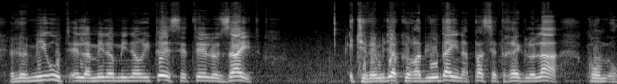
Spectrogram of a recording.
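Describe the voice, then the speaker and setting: Man, Talmud teacher, fairly high pitch, step-by-step explaining, rhetorical questions, lesson style. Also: a bit bright.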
